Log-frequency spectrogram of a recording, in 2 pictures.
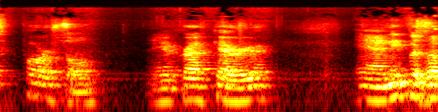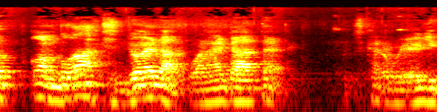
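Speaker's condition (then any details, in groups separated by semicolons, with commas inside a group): Friedreich's ataxia; genetic, spinocerebellar degeneration with polyneuropathy; progressive over years, relies on one arm, on-screen keyboard; slurs more when tired, weaker throat control, swallowing difficulty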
